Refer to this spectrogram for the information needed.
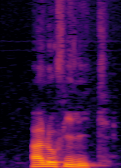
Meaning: allophylic
- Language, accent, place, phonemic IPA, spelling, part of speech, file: French, France, Lyon, /a.lɔ.fi.lik/, allophylique, adjective, LL-Q150 (fra)-allophylique.wav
